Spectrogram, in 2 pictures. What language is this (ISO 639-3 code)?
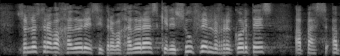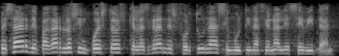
spa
